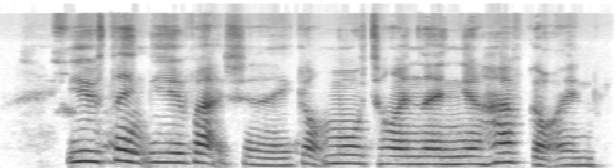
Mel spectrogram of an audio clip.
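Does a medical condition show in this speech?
Yes: motor neurone disease; bulbar onset, mouth, speech and swallowing, feeding tube.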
